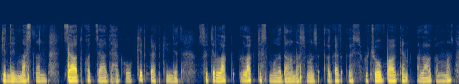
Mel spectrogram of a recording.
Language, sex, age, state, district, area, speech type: Kashmiri, male, 18-30, Jammu and Kashmir, Baramulla, rural, spontaneous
